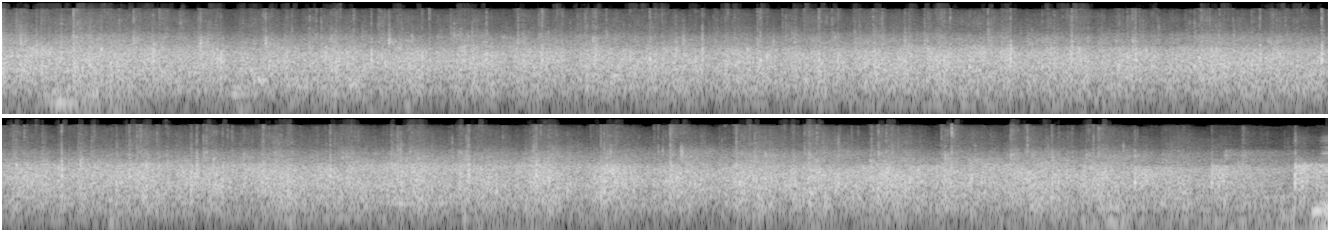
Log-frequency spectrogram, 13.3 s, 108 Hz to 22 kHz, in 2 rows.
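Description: A large audience claps steadily and loudly without pause at an orchestra's 10th anniversary concert, dense applause filling the hall.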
